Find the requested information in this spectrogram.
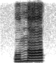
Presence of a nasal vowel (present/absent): present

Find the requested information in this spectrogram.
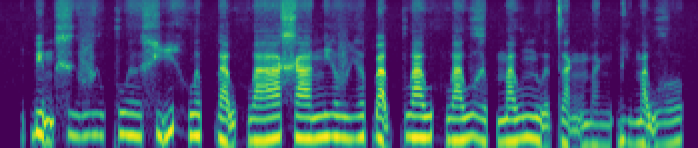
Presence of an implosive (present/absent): present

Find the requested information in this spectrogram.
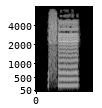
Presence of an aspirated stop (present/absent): absent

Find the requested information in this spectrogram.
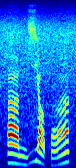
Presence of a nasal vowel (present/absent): present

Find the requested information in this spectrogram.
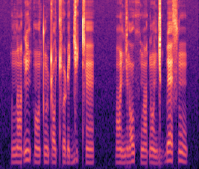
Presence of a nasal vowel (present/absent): present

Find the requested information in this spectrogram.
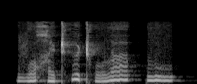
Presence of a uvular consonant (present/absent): present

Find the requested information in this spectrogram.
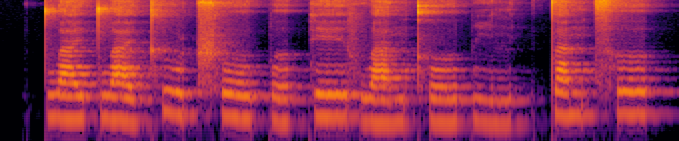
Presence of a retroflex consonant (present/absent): present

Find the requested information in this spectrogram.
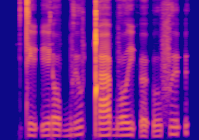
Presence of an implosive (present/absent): absent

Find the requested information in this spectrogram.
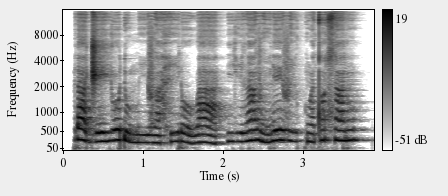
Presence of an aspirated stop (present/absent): absent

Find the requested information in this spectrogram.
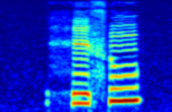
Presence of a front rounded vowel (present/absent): absent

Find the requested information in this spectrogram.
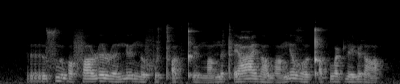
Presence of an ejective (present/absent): present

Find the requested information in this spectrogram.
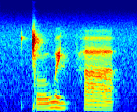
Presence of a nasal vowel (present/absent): absent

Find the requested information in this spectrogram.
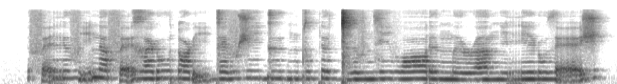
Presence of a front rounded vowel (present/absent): absent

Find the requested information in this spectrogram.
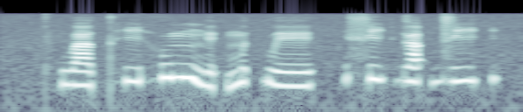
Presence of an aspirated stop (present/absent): present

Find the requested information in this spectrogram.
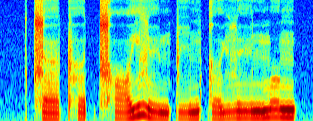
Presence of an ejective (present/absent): absent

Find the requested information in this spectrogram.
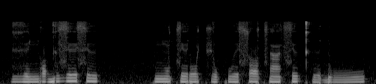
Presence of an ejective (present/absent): absent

